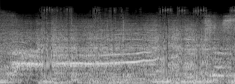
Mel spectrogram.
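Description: A rock band playing live, heard through a phone's microphone from among the audience. The female lead singer holds one long note over the band, rising slightly at its end.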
